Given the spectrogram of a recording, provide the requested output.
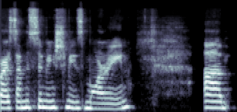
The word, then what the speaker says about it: Maureen: I'm assuming she means Maureen um I don't pronounce it exactly the way the Irish do but it's so similar to the angle sized version m-a-u-r-e-e-n Maureen that that's basically how I pronounce it let's see oh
